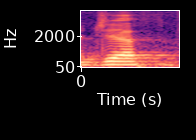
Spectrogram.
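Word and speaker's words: Geoff: That's Lieutenant Governor Jeff Duncan, and his name is spelled with a G, G-E-O-F-F as in Frank.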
